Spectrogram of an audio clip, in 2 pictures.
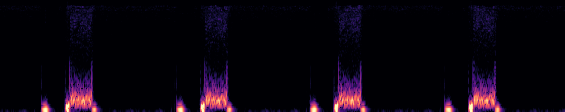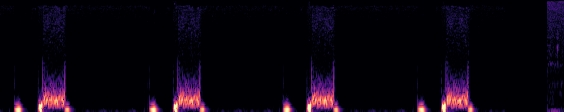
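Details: Mid-systolic click with late systolic murmur (mitral valve prolapse).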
